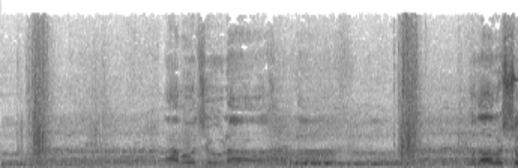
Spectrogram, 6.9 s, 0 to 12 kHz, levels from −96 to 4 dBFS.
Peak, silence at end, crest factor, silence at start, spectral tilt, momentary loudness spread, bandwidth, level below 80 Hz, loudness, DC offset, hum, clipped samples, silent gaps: -10 dBFS; 0 s; 20 dB; 0 s; -1.5 dB/octave; 13 LU; 11.5 kHz; -74 dBFS; -30 LUFS; under 0.1%; none; under 0.1%; none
